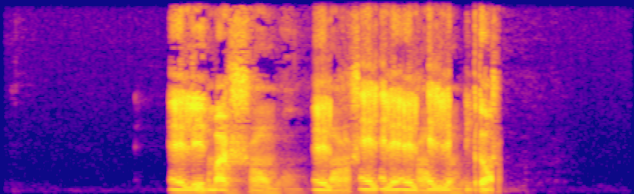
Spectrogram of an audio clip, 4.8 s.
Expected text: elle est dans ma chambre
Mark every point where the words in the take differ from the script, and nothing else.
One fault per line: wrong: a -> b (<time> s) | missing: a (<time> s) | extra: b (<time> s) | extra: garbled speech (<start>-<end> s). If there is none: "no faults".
missing: dans (1.5 s)
extra: garbled speech (2.3-3.8 s)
